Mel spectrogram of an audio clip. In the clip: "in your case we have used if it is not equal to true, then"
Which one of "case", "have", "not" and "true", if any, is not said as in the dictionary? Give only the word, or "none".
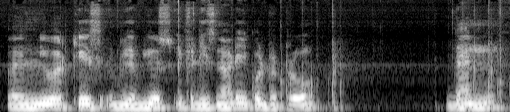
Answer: have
